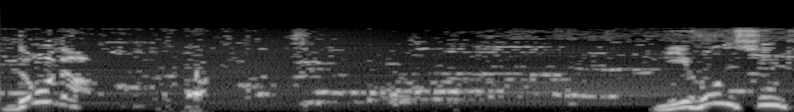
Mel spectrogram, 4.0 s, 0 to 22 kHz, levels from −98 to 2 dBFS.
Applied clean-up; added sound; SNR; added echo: classical method spectral subtraction.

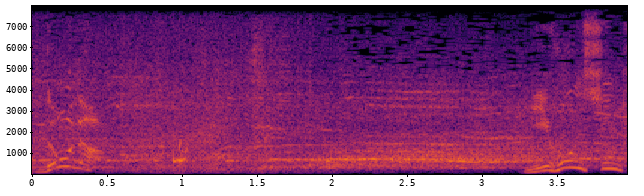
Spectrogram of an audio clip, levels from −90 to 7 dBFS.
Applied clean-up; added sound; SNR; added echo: none; Drip; 10 dB; none.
